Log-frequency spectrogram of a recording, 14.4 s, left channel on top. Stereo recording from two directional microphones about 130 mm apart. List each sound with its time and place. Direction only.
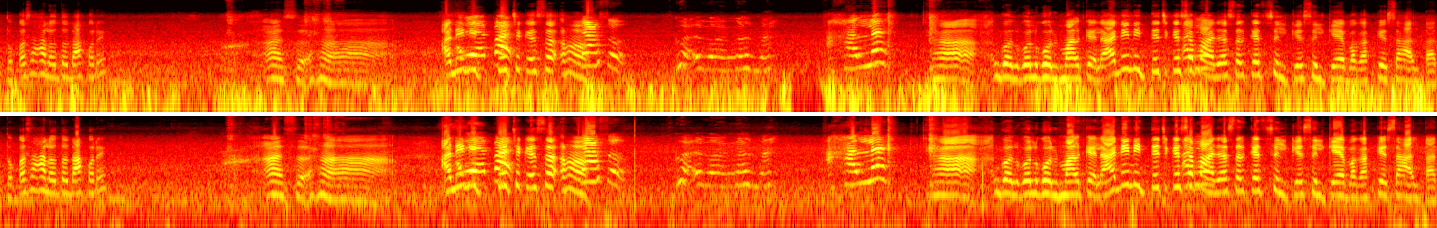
0.2 s speech: 5° left (ahead or behind)
2.6 s a woman's voice: 5° left (ahead or behind)
4.8 s a child's voice: 20° right (ahead or behind)
5.1 s speech: centre (ahead or behind)
8.3 s speech: 30° left (ahead or behind)
9.4 s speech: 65° left (ahead or behind)
10.2 s speech: 45° left (ahead or behind)
12.9 s speech: 65° left (ahead or behind)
